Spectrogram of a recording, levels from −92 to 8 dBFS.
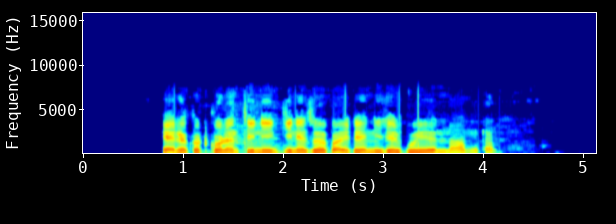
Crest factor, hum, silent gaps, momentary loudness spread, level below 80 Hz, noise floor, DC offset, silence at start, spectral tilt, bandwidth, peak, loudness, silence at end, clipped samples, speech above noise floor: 16 dB; none; none; 9 LU; -56 dBFS; under -90 dBFS; under 0.1%; 0.8 s; -6.5 dB/octave; 7 kHz; -4 dBFS; -18 LUFS; 1 s; under 0.1%; over 72 dB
